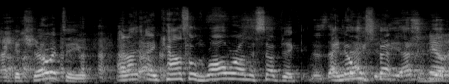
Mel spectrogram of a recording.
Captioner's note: laughter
